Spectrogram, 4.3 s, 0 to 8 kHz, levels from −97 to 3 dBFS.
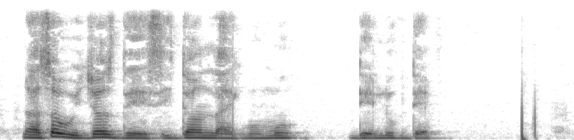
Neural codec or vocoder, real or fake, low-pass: none; real; 7.2 kHz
